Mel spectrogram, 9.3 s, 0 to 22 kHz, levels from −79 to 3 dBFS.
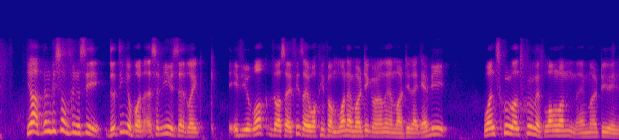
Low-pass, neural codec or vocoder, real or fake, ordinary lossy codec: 7.2 kHz; codec, 24 kHz, 0.9 kbps, WavTokenizer, large speech release; fake; none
